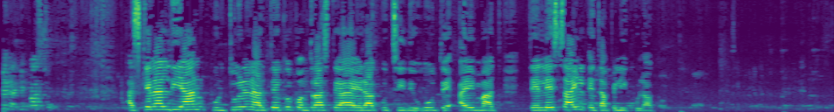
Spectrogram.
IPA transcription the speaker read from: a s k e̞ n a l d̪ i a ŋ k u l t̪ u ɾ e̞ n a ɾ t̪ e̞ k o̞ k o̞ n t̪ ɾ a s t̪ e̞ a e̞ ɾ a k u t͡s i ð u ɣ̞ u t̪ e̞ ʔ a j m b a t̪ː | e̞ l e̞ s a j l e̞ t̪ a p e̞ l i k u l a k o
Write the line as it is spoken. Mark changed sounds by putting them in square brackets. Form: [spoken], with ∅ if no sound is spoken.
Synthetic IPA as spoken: a s k e̞ n a l d̪ i a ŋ k u l t̪ u ɾ e̞ n a ɾ t̪ e̞ k o̞ k o̞ n t̪ ɾ a s t̪ e̞ a e̞ ɾ a k u t͡s i ð u ɣ̞ u t̪ e̞ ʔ a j m b a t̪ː | e̞ l e̞ s a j l e̞ t̪ a p e̞ l i k u l a k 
